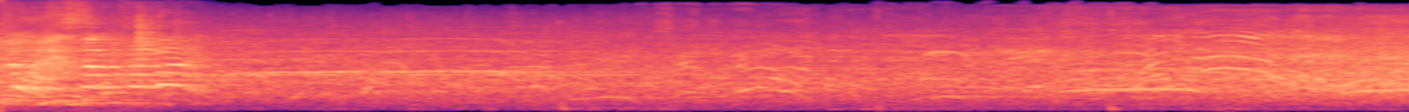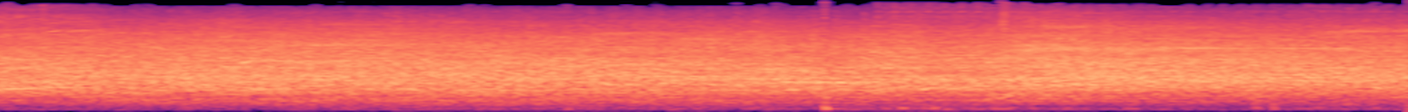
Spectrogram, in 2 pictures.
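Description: A large stadium crowd murmurs and cheers in the distance, growing louder.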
